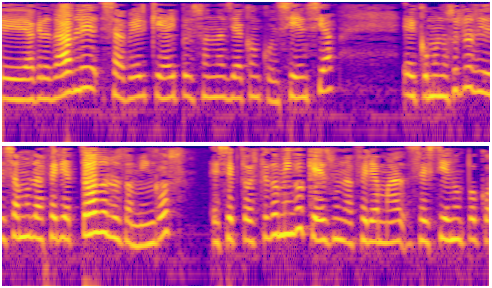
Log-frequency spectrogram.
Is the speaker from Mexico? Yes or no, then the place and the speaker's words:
no; Quito, Pichincha, Ecuador; yo soy acá de Quito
